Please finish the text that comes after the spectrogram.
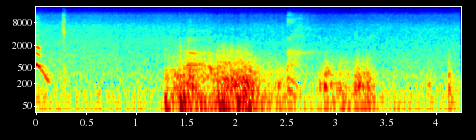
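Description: A deep rumble of thunder rolls in outdoors as rain approaches, swelling heavily after a quiet start and then breaking into a few fainter grumbles and rustles.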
